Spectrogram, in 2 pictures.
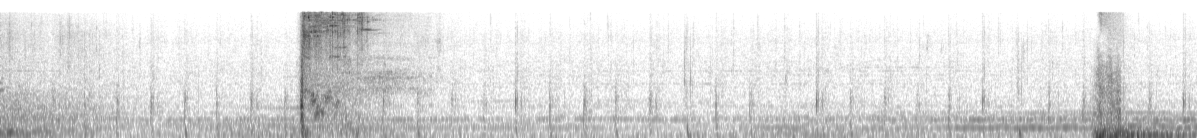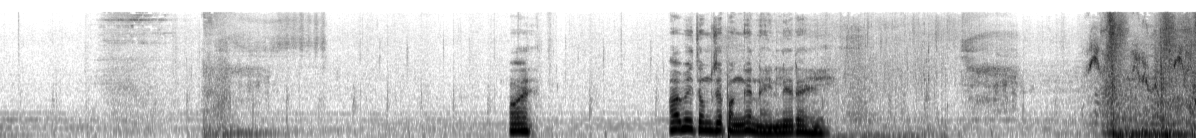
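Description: Footsteps patter quickly on a dirt path.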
